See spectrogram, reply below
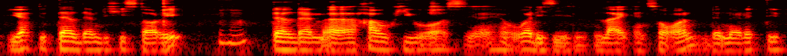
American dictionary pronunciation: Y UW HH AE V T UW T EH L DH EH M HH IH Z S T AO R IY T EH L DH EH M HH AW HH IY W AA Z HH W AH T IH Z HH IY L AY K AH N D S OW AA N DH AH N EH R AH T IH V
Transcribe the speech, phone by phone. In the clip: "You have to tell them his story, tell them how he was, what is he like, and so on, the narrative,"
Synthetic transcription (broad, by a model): Y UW HH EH F T UW T EH L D EH M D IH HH S T AO R IY T EH L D EH M HH AW HH IY W AA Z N W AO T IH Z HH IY L AY K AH N S OW AA N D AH N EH R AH T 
